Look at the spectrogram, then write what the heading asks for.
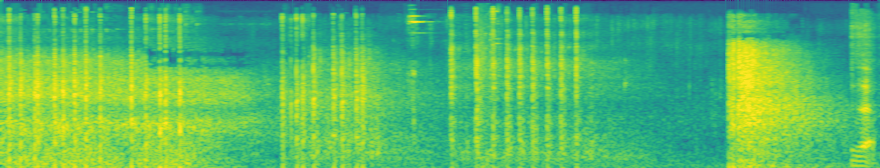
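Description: Rapid bursts of automatic gunfire and single shots from a VR shooter game, Onward, crackle close and loud in repeated volleys with short pauses between them.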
